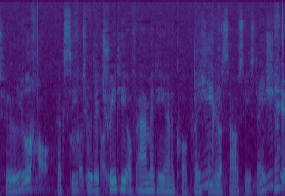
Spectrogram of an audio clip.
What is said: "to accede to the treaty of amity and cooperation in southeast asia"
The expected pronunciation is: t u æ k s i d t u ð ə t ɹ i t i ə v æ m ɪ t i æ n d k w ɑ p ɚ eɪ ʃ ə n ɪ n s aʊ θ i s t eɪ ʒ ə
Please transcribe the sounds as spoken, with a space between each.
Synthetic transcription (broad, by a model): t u æ k s i d t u ð ə t ɹ i t i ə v æ m ɪ t i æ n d k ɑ p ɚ eɪ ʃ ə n ɪ n s aʊ θ i s t eɪ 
